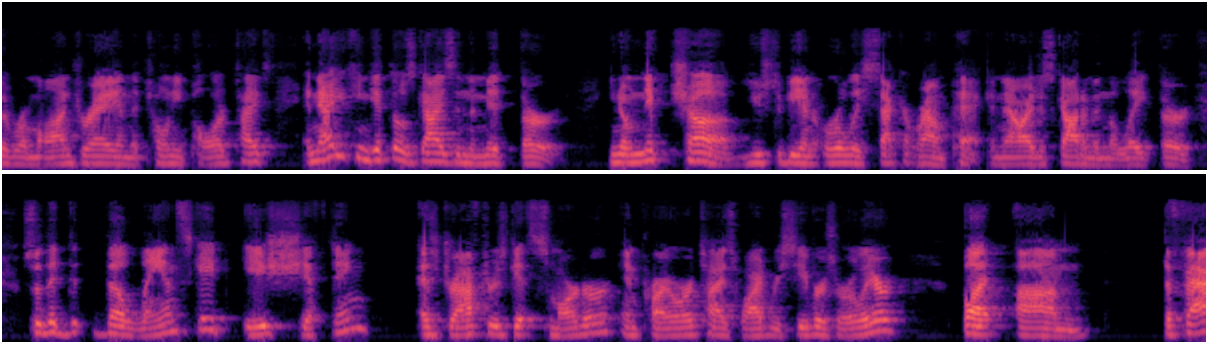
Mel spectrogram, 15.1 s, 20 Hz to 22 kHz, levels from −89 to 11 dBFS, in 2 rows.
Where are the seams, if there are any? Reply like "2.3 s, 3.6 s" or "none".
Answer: none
